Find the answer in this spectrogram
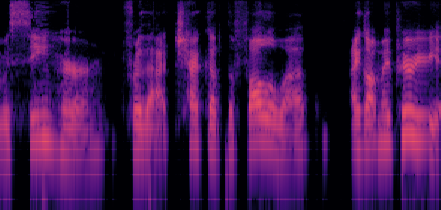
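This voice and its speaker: A woman with an ordinary speaking voice and a Canadian accent talks at a medium pitch and moderate pace with ordinary pitch variation, in a dry, close sound with no echo on a very clean recording with a silent background. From Toronto, Ontario, Canada. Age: 20s. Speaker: guest sharing health story. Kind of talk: casual interview, personal testimony.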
